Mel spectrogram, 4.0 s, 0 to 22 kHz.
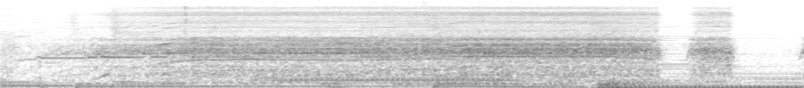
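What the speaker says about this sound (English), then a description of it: "You have to tap a tree, and that basically is drilling a hole into a tree" A power drill bores a tap hole 1.5 to 2 inches deep into a maple tree trunk, a loud steady whine running for about three seconds before stopping.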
